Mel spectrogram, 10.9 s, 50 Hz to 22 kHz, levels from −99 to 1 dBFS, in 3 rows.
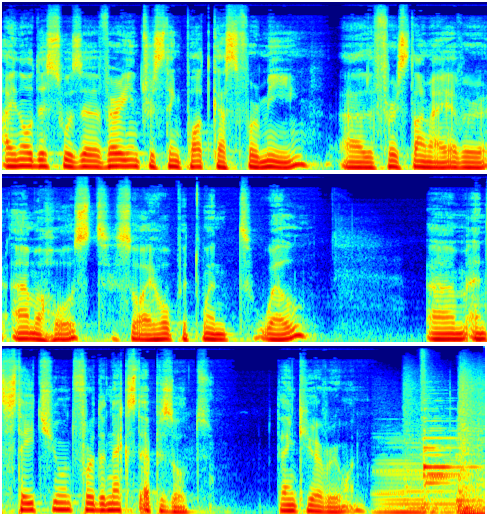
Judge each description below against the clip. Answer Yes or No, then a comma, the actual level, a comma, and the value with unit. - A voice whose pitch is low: Yes, low, 130 Hz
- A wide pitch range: No, average, 4.1 semitones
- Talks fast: Yes, fast, 200 wpm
